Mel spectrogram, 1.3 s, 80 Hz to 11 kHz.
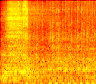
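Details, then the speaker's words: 2014 Ural Patrol 2WD sidecar motorcycle, cold winter start, not warmed up: short starter whir, catches on one turn, settles into an even steady low twin thump. Healthy quick start. "Fires right up, literally one turn of the starter. Once the starter engages there, one turn and it fires right up. Idles super nice."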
